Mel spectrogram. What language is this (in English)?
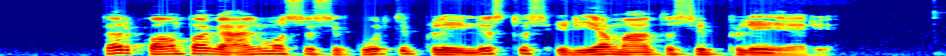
Lithuanian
